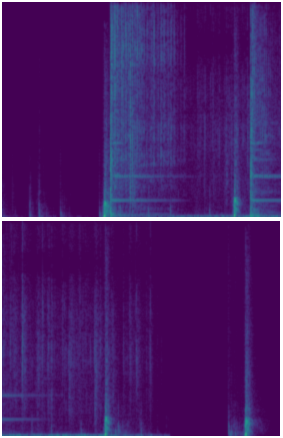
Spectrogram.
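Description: A bow string twangs as an arrow is loosed.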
